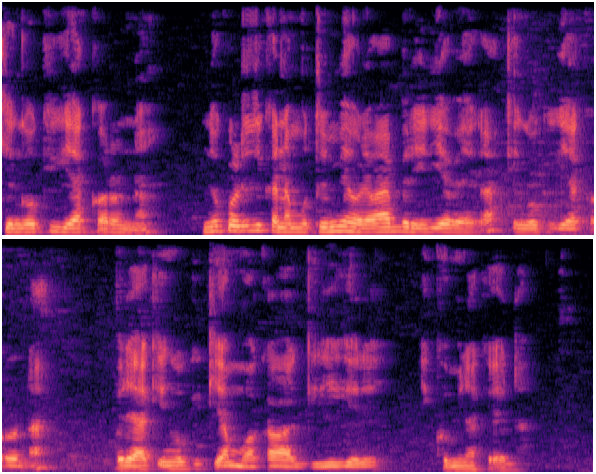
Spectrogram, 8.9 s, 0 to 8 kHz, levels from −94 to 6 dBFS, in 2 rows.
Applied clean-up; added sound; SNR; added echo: classical method log-MMSE.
